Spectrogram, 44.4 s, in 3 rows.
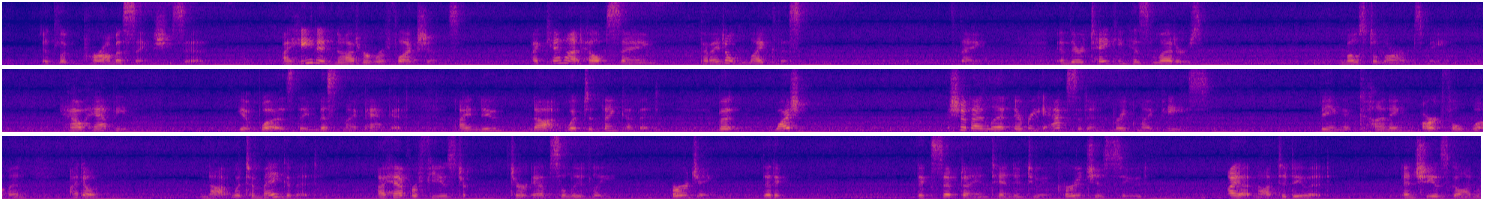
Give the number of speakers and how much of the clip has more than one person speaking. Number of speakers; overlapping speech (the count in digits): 1, no overlap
